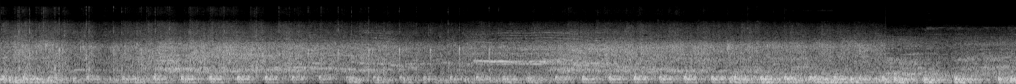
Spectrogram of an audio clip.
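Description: Football crowd in the stands cheering and shouting, a steady dense mass of voices.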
